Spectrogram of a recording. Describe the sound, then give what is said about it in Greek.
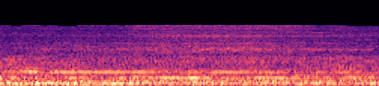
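A steady, loud rumble of a train at a station as a passenger boards, with continuous low mechanical roar and faint metallic tones, no voices, lasting throughout. “Και μπαίνω στο τρένο.”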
